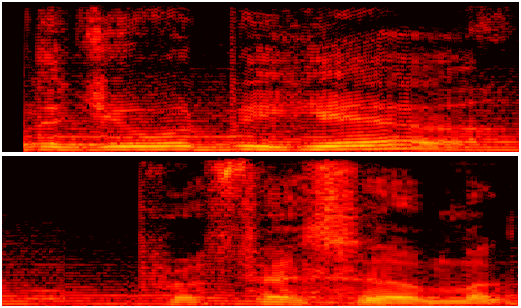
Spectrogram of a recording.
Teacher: you can hear a little bit of D sound and also a little bit of ja sound.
